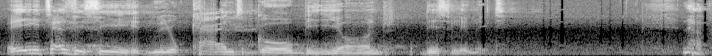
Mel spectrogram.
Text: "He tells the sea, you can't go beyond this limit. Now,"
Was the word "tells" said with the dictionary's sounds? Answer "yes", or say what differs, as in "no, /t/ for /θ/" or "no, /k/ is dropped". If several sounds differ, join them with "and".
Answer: no, /l/ is dropped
